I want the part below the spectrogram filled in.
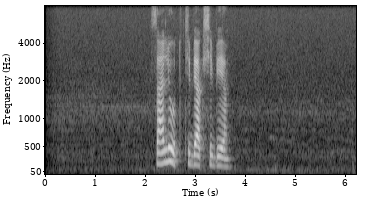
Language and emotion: Russian, neutral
